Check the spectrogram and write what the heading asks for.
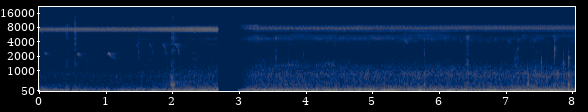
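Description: Faint field ambience of insects trilling in a steady, high, unbroken buzz over a low rumble, with a few faint short chirps in the first second or so. The sound drops out completely for a moment just before three seconds in, then carries on.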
